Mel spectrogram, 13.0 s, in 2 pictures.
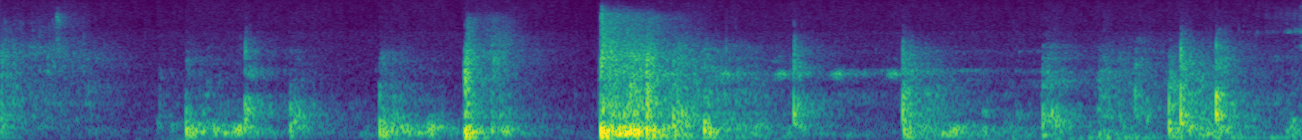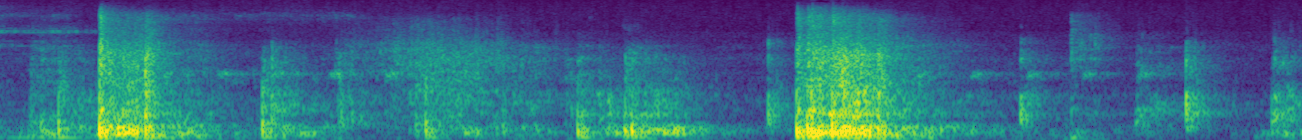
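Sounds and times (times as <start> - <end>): fireworks and firecrackers banging: 0.0 - 13.0.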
